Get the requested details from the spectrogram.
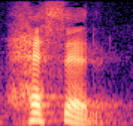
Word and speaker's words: hesed: It's a Hebrew word pronounced hesed, hesed love.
